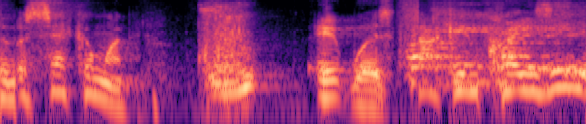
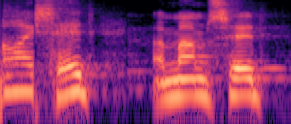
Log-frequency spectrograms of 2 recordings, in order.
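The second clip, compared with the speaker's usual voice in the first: usual speaking voice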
